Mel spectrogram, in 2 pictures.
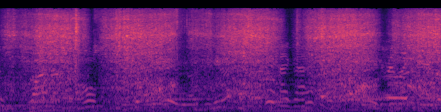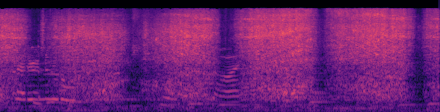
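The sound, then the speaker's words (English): A crosscut saw, worked by trainees in a crosscut saw certification course, rasps steadily through wood in a regular back-and-forth rhythm, each stroke roughly a second long, fairly loud, with faint voices in the background. “I think we're ready for you guys to start grabbing saws and working together.”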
